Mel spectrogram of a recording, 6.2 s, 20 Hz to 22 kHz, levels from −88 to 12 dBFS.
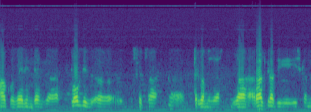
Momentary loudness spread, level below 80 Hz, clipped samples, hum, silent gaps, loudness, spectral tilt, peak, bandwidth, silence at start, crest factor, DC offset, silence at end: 14 LU; -52 dBFS; 0.3%; none; none; -15 LUFS; -7 dB/octave; 0 dBFS; 18.5 kHz; 0 s; 14 dB; 2%; 0 s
